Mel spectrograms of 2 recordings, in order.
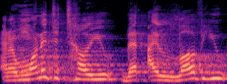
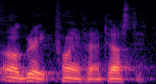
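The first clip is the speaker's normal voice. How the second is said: flat, hollow, unconvincing, empty cheery tone; 7 semitones lower, 6 dB quieter than usual. Retelling a greeting answered falsely: imitating a flat, unconvincing answer. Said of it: "But he said it like this".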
